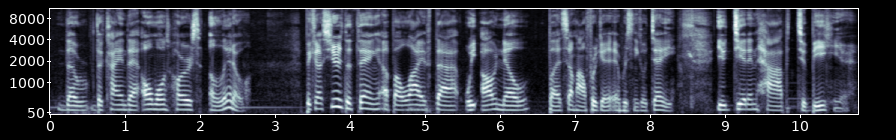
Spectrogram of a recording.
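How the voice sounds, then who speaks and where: A man from Brazil giving an earnest, reflective vlog monologue, slowing down on key phrases. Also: a little high. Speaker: vlogger.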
